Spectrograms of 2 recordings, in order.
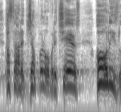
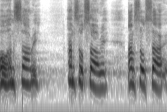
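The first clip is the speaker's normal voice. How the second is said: acted weeping, tearful crying, repeated words. Retelling how a crying mother kept apologizing: imitating someone crying. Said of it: "she was crying and looking around".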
